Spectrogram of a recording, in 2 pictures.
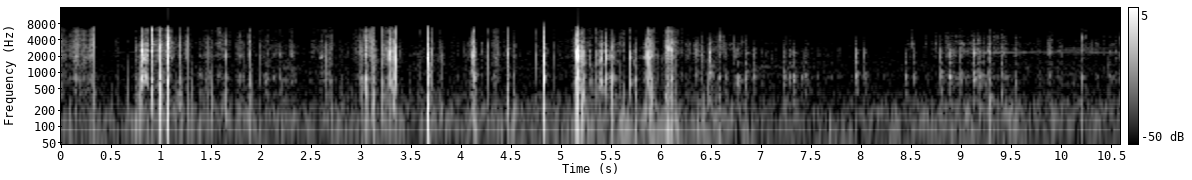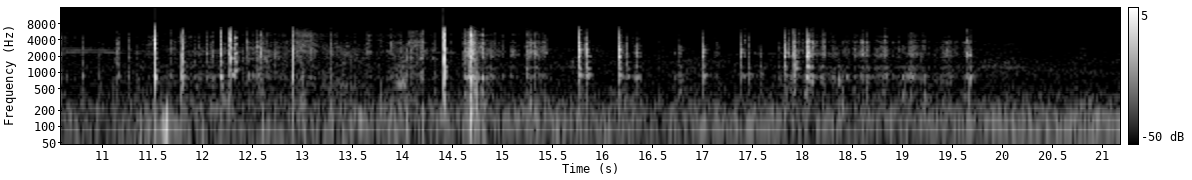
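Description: Handling noise picked up by a small rocket-mounted camera's microphone: irregular clusters of scrapes, rubs and sharp knocks as the rocket is set on its launch pad and handled.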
